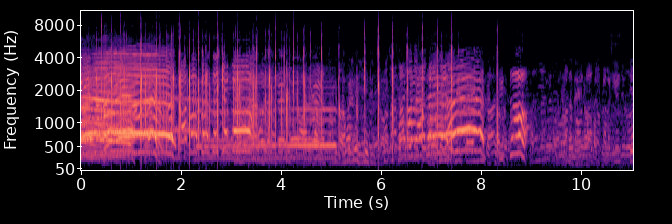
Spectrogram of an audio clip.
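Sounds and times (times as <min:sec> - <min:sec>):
men calling out and talking: 0:02.0 - 0:11.0.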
